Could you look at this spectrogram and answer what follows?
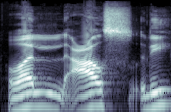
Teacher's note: صاد موٹا پڑھا جائے گا، اسے اگر آپ باریک کریں گے تو سین کے اندر تبدیل ہو جائے گا۔ والعصر، را باریک ہوگا، صاد موٹا ہے، را باریک ہے۔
